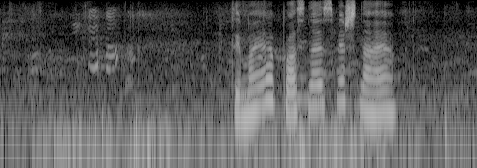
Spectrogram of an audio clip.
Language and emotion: Russian, positive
